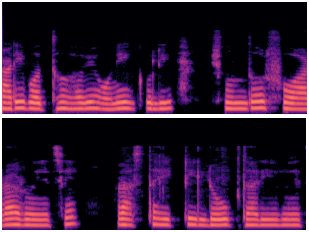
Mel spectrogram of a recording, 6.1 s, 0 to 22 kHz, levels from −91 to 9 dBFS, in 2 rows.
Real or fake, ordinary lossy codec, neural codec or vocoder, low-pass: real; none; none; none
